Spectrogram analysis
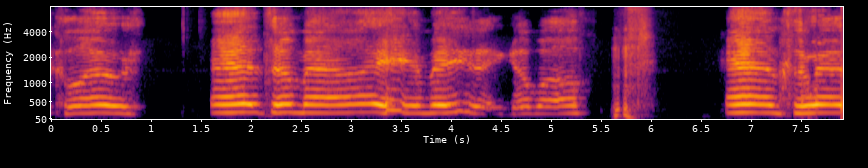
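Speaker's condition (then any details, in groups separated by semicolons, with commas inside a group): Friedreich's ataxia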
